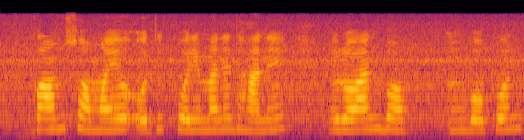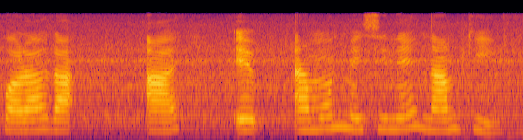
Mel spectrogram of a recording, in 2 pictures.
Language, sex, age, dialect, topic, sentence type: Bengali, female, 25-30, Rajbangshi, agriculture, question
